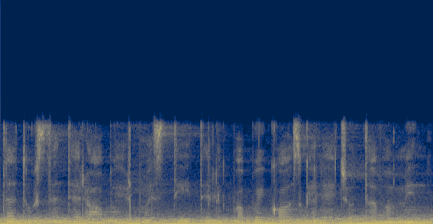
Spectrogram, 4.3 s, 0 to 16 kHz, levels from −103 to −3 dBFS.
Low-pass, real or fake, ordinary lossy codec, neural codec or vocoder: 7.2 kHz; real; Opus, 64 kbps; none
